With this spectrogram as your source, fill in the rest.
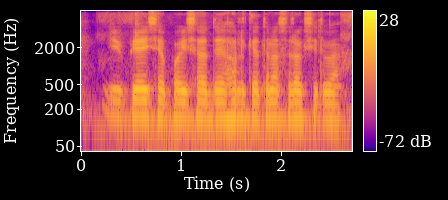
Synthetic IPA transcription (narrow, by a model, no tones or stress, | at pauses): jupiajsepəɪsad̪eɦəlket̪nasʊɾəkt͡ʃʰit̪ɦue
